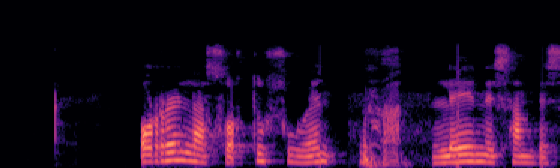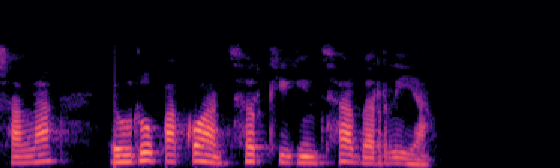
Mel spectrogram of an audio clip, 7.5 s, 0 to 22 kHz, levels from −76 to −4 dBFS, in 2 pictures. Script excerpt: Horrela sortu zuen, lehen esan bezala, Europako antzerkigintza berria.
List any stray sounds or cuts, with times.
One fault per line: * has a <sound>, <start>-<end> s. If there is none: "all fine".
* has a laugh, 2.4-2.8 s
